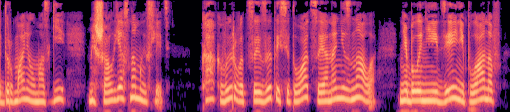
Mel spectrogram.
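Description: A woman narrating an audiobook in a steady storytelling manner on a close microphone. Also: fairly high pitch, dry recording. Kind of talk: scripted narration.

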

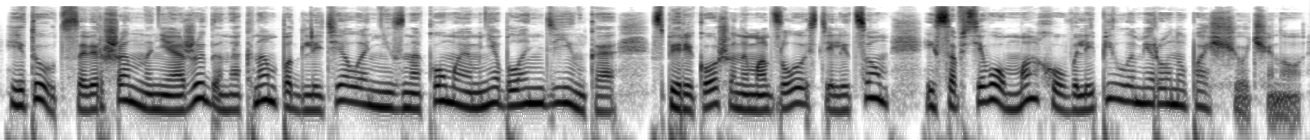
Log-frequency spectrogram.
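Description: A woman's voice: lowish voice, dark tone, no room sound, clean studio sound. A woman reading an audiobook in scripted narration, with a lightly ironic storytelling manner.

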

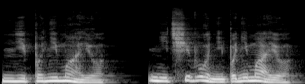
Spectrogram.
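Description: A man's voice: on the high side, lively intonation, unhurried, phone-quality sound. A man voicing Jean, a blunt, protective adult male thief, firm and commanding. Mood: shaken.

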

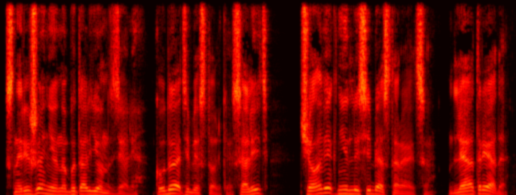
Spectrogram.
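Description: A man's voice: medium pitch, sing-song, normal speed, darkish tone, no room sound, natural voice. Guy doing a dry sarcastic officer, plain voice, dead close mic. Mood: wry. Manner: sardonic. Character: dry, sardonic male partisan officer.

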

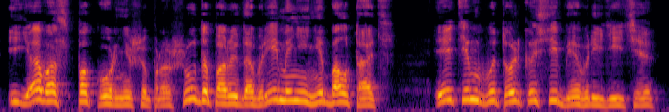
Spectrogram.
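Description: A guarded, irritable middle-aged stage actor, as the male narrator voices him in an audiobook. He lectures sternly and dodges questions, and his pitch rises and falls widely. The voice sits a little higher than usual for a man. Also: very animated, moderate pace, dark tone. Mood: stern, irritated. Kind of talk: audiobook character voicing.

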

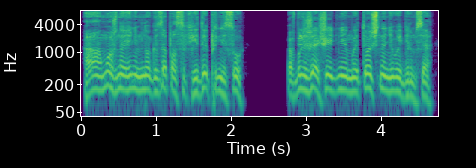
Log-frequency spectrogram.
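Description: A keen young country fellow, played by a male reader offers help with simple, rustic eagerness. His voice sits much higher than the narrator's deep tone and sounds set apart in timbre. The recording is dry and close. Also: quick pace, warm tone, slightly rough, no room sound. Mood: eager. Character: eager young village man, helpful servant.

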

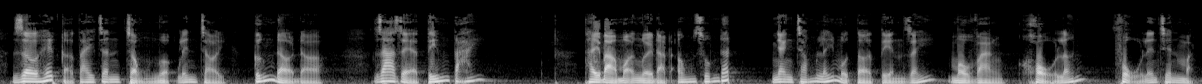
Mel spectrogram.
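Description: A man narrating a ghost story with dramatic, expressive delivery. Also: low voice.

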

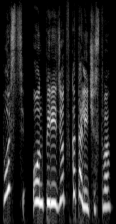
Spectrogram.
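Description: A haughty noble duchess speaks in a cool, measured, raised voice, put on by a woman reading the story. She sounds commanding and aloof. The sound is dry and close. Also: high voice, animated, dry recording, pitched above the performer's own voice. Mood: imperious.

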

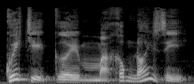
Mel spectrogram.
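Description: A man with a husky voice, narrating a ghost story in an expressive, measured way. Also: lowish voice.

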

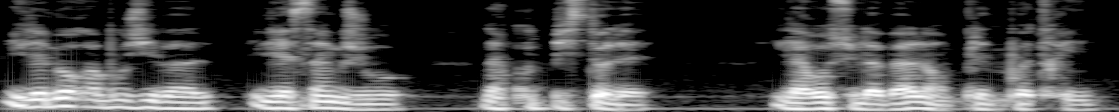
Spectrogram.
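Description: A man's voice: mid-range voice, brisk, warm tone, breathy edge, close to an everyday voice. A man voicing a cocky, sly young rascal with an insolent, mocking manner in a storybook reading.

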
